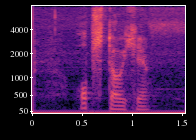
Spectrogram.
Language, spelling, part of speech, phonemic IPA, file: Dutch, opstootje, noun, /ˈɔpstocə/, Nl-opstootje.ogg
- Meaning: diminutive of opstoot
